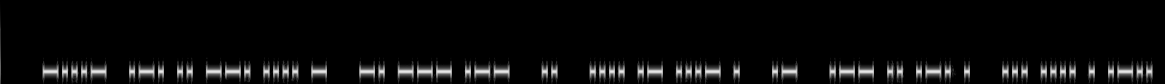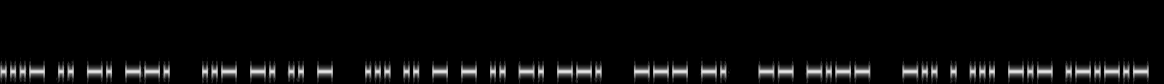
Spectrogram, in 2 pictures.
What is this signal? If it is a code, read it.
Morse code, heard as a keyed tone, about 25 wpm, 600 Hz. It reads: <BT> RIGHT NOW I HAVE A WIRE SHELVING UNIT SITTING ON MY DESK.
